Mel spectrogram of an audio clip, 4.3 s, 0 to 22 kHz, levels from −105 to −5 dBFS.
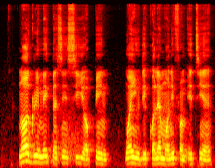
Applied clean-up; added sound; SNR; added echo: none; none; none; none.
